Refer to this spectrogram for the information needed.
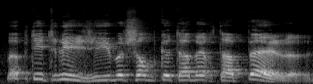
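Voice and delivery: put-on high-pitched old lady's voice; pointed aunt, pitched well up. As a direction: call the girl in a high elderly voice.

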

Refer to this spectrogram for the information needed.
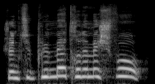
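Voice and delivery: high, loud shouted order; coachman's yell. A narrator's reading. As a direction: roar at her to step aside. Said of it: "hurla l'automédon". (cocher qui hurle un ordre, voix haute et forte)

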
